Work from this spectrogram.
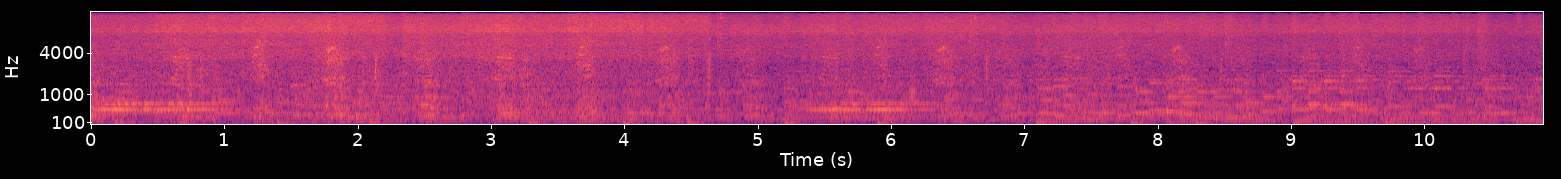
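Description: A freight train of flatbeds and vans rumbles steadily along with continuous rolling clatter and hiss, loud and close throughout, no voices.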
